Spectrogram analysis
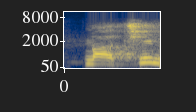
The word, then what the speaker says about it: Matxin: Oye primero que nada Dime si se estoy pronunciando bien Tu tu nombre machín está bien que es como me llama todo el mundo machin es la forma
